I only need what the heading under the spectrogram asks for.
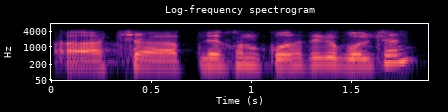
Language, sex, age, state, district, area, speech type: Bengali, male, 18-30, West Bengal, Murshidabad, urban, conversation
